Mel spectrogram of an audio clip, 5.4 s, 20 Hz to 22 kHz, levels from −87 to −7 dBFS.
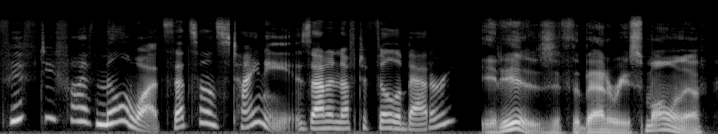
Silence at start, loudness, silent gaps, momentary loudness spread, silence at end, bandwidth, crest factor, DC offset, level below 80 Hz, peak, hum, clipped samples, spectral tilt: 0.1 s; -30 LUFS; none; 8 LU; 0.1 s; 13.5 kHz; 18 dB; under 0.1%; -48 dBFS; -12 dBFS; none; under 0.1%; -5.5 dB/octave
